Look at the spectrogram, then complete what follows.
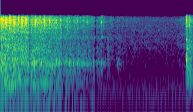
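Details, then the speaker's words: Neglected mower; small single-cylinder at high idle chugs unevenly, stumbling and fading in speed, running very rough after low idle wasn't enough to keep it going. "Very rough. That was on high idle. Low idle wasn't enough."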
